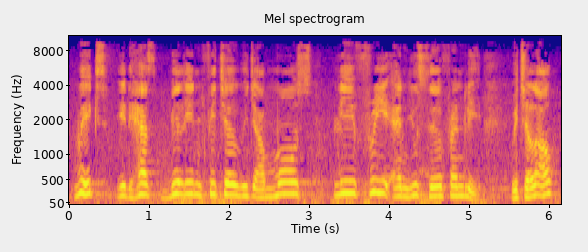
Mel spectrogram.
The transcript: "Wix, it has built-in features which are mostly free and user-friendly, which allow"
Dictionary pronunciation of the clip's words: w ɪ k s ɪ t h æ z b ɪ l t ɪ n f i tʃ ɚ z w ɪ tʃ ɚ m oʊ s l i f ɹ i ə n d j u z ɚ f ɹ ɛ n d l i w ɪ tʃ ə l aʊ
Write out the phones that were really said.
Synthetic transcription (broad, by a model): w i k s ɪ t h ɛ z b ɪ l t ɪ n f i tʃ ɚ w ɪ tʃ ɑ m oʊ s l i f ɹ i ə n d j u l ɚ f ɹ ɛ n d l i w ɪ tʃ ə l aʊ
